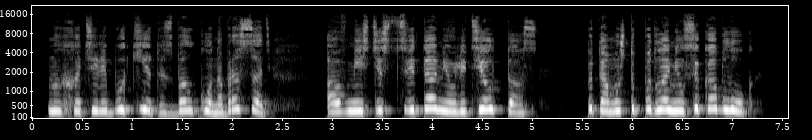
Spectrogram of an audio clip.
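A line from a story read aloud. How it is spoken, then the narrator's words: Forced out. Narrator (Russian): Выдавила я краткую версию происшедшего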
